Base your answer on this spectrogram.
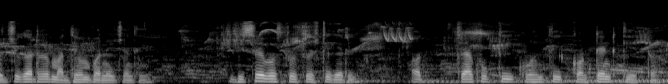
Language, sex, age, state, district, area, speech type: Odia, male, 18-30, Odisha, Kendrapara, urban, spontaneous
